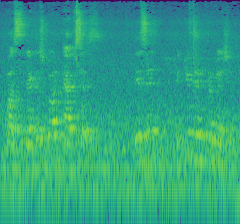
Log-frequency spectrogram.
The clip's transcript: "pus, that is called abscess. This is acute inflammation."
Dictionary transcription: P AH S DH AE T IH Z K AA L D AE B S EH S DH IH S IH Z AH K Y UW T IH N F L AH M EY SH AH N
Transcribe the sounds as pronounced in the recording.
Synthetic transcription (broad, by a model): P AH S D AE T IH Z K AA L D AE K S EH S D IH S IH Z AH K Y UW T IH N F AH M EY SH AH N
